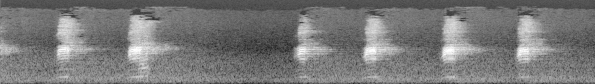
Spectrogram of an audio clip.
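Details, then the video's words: A Mallard gives six loud, nasal quacks, a pair and then a run of four, each about two-thirds of a second apart, over faint background hiss. "Mallard Duck audio"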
